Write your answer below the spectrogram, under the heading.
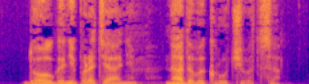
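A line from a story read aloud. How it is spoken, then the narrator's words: Whispered. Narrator (Russian): шепнул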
